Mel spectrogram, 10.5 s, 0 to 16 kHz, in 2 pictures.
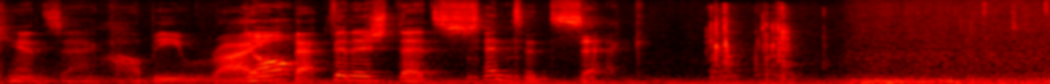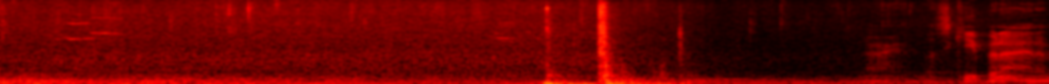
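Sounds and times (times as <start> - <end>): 
speech: 0.0 - 3.3, 10.0 - 10.4
steady rain falling outdoors: 4.0 - 9.7.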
